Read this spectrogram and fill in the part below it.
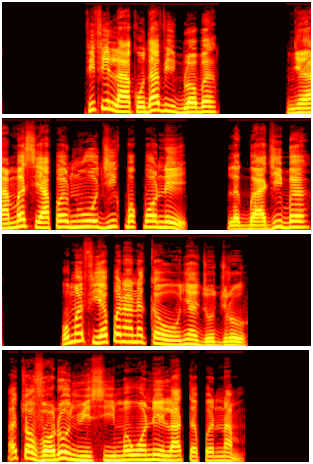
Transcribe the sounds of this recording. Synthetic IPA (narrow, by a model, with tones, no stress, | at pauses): fi˦fi˦la˨ko˨d̪a˦vi˨d̪̚ɡ͡blɔ˨bɛ˦ | ɲɛ̃˨a˨mɛ̃˨si˨a˨ɸɛ˦nũ˦wo˦d͡ʑi˦k͡pɔ˦k͡pɔ˦nɛ̃˦˨ | lɛ˨ɡ͡bɛ˨a˨d͡ʑi˦bɛ˦ | wo˦mɛ̃˦fi˨ɛ˦ɸɛ˦nã˦nɛ̃˦kɛ˦wo˨ɲɛ̃˨d͡ʒo˨d͡ʒɾo˨ | ɛ˦t͡ʃɔ˦vɔ̃˨ɖɛ˦o˦ɲũ˨ĩ˨si˨mɛ̃˨wɔ˦nɛ̃˦˨la˦t̪ɛ˦ɸɛ˦nã˦˨m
